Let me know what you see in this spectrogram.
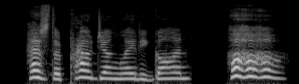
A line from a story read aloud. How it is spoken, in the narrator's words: She laughed hysterically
